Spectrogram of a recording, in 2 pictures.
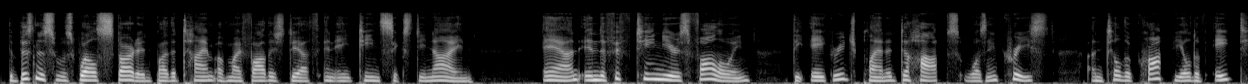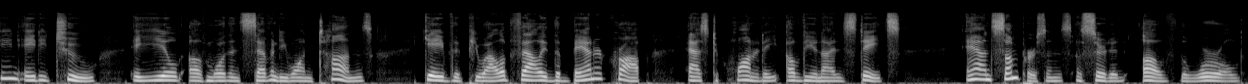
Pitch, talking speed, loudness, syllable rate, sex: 180 Hz, 155 wpm, -19 LUFS, 4.6 syllables/s, female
